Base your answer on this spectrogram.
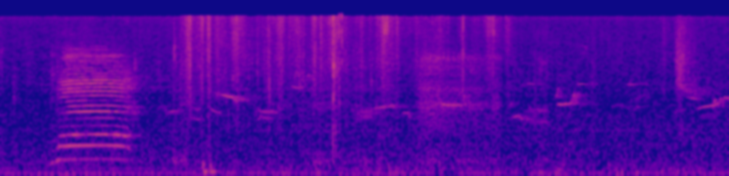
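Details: Sheep among ewes and lambs in an orchard on a sunny day at a regenerative farm in County Kilkenny, Ireland: one drawn-out, richly harmonic bleat lasting about a second and rising slightly at the start, then quiet pasture with faint bird chirps and a soft thump.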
